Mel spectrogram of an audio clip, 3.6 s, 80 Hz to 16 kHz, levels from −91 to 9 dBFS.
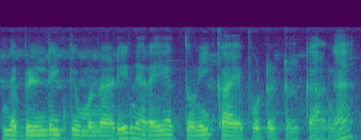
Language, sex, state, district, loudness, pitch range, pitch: Tamil, male, Tamil Nadu, Nilgiris, -18 LUFS, 110-115 Hz, 110 Hz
